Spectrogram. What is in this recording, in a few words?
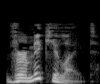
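"vermiculite", British English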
